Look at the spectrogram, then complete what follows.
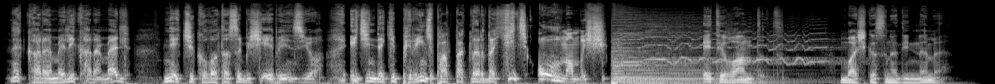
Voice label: animatik karakter, seslendirme

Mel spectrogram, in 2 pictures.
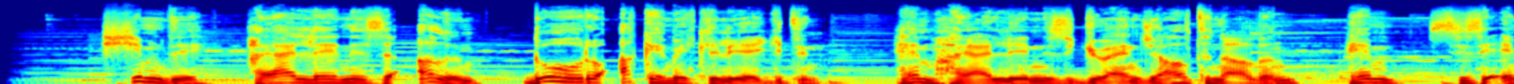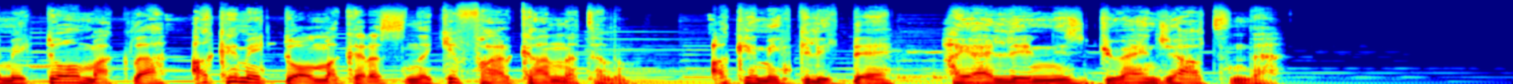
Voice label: enerjik esprili

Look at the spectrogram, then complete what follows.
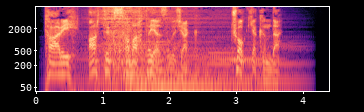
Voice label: guclu otoriter; seslendirme

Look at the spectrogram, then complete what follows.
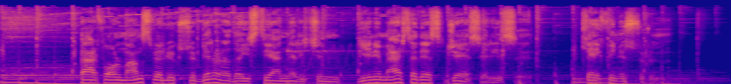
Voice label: kurumsal imaj, seslendirme

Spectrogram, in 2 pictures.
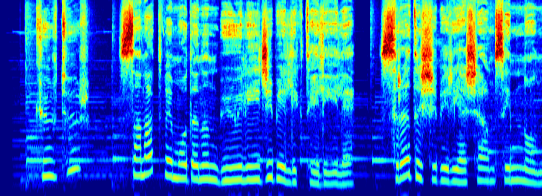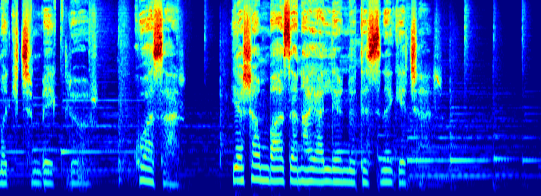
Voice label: sicak samimi

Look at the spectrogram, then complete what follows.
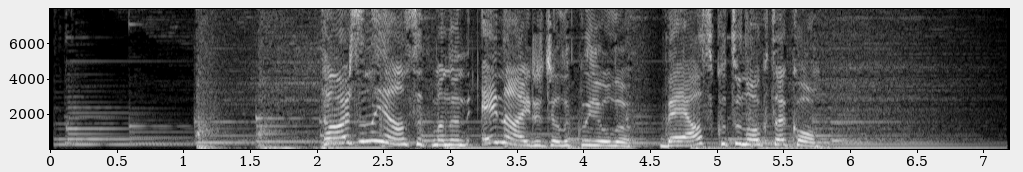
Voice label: Dinamik; seslendirme

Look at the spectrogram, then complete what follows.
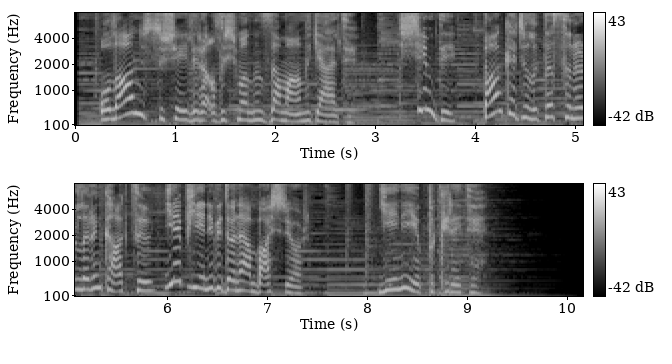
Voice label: enerjik tempolu, seslendirme

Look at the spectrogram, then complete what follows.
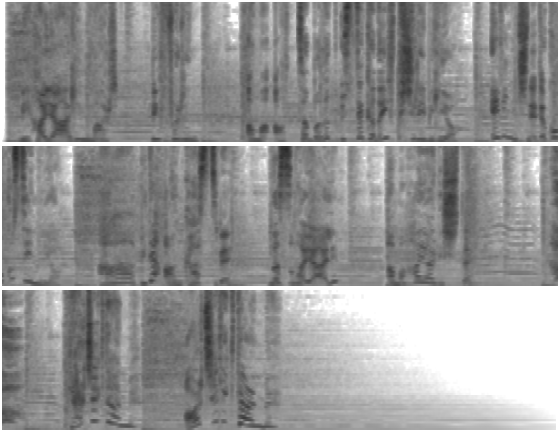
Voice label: enerjik esprili, seslendirme

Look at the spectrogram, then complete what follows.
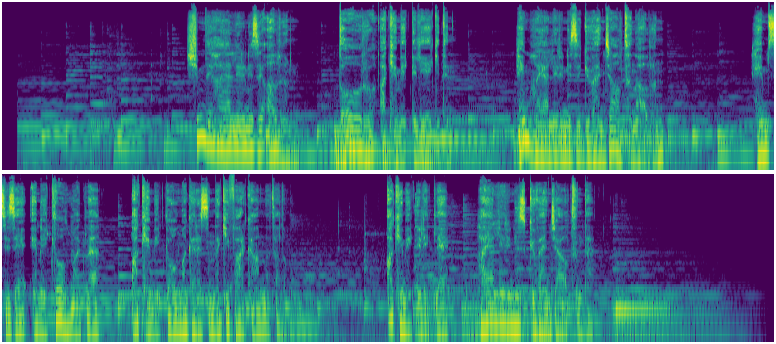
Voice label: sicak samimi

